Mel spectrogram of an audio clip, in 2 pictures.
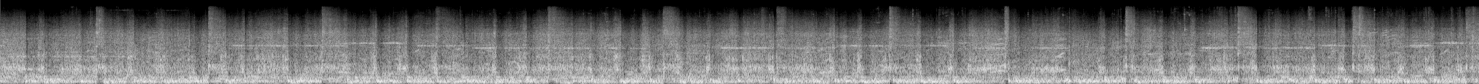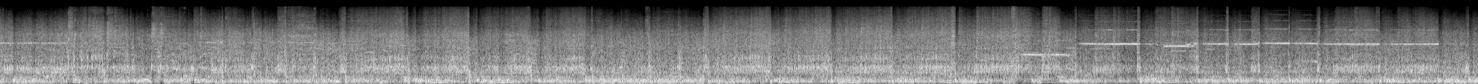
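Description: Marching flute band playing: high flutes carry the tune in short held notes over fast, dense snare-drum rolls and a bass drum beat.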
